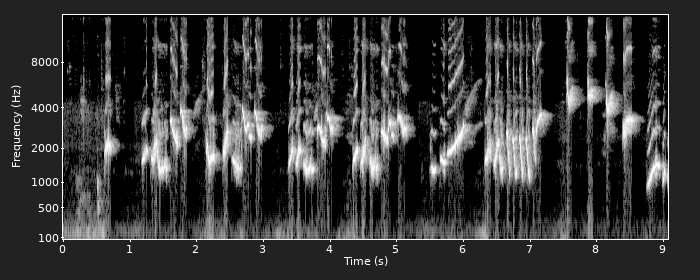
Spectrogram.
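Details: Song of a white-rumped shama, played to prompt other shamas to sing: a continuous run of varied, rich whistled phrases and rapid chattering trills, each lasting about half a second, with rising sweeps and short gaps between bursts.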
